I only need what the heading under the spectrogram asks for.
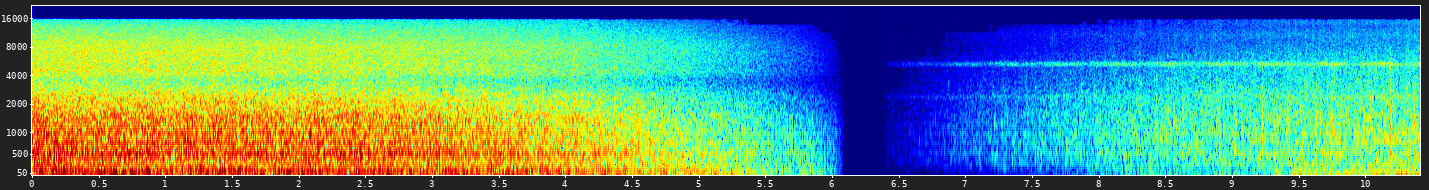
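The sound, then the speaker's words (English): Loud, steady rushing water roars at the mouth of a river, then fades out into a moment of silence. A softer, calmer wash of water rises again with a faint thin high tone above it. “The relentless mouth of the river gives way to calmer waters for the voyagers”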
